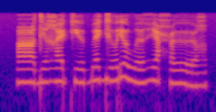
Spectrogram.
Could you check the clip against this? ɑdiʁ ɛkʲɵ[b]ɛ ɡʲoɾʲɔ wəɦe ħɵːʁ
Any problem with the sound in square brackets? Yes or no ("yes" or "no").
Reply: no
